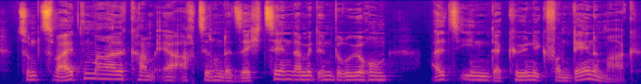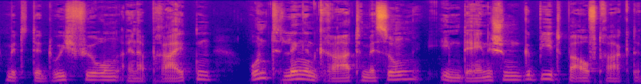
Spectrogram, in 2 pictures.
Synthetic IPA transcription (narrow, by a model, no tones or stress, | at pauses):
t͡sʊmt͡sv̥aɪtn̩maːlkʰaːmʔḛːɐʔa̰χt͡seːnhʊndɐtz̥ɛçt͡seːndamɪtɪnbəʁyːʁ̞ʊŋ | ʔalsʔiːndeːɐkʰøːnɪçfɔndɛːnəma̰ɐkmɪtd̥eːɐdʊɐçfyːʁ̞ʊŋʔa̰ɪnɐ̰bʁa̰ɪtn̩ | ʔʊntlɛŋənɡʁa̰ːtmɛsʊŋʔɪndɛːnɪʃəmɡəbiːtb̥əʔa̰ʊftʁ̥a̰ːktə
